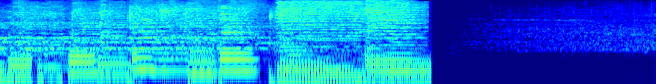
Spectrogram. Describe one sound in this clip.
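An electric bass plays a quick, punchy line, then stops abruptly.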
